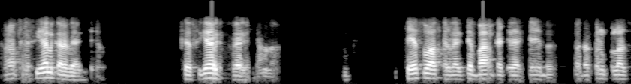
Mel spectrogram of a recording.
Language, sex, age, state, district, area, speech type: Maithili, male, 30-45, Bihar, Begusarai, urban, conversation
